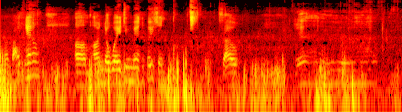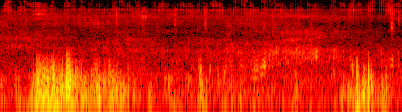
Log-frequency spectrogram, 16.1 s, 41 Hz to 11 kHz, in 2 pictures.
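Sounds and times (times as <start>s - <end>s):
wind rumble on microphone: 0.0s - 16.0s.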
